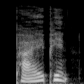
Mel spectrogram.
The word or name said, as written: pegepind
